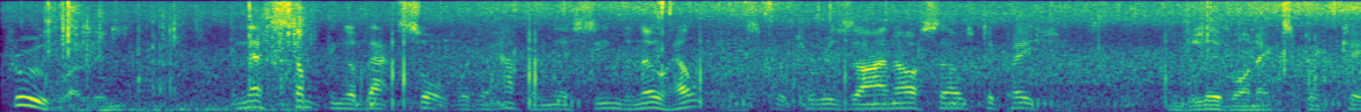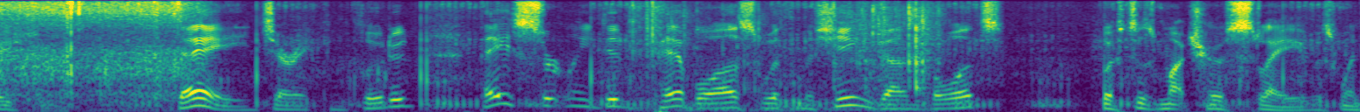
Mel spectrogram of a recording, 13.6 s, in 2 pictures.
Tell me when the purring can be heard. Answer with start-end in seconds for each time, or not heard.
1.6-13.5.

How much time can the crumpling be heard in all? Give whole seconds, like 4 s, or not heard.
4 s.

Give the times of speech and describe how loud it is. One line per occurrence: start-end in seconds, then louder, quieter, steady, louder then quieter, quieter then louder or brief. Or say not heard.
0.0-13.5 steady.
